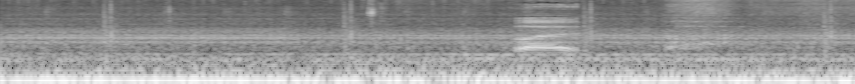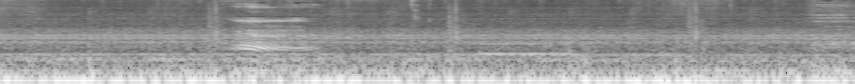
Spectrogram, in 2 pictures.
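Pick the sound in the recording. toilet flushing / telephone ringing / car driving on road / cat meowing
car driving on road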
